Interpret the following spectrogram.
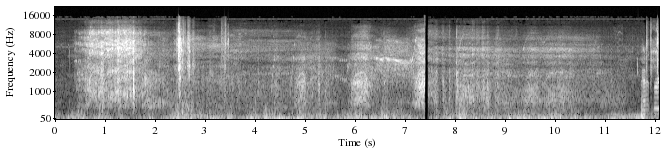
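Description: Wind rumbling on the microphone, with short bursts of hiss and a brief rising whine from a battery-powered RC truck accelerating across asphalt.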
